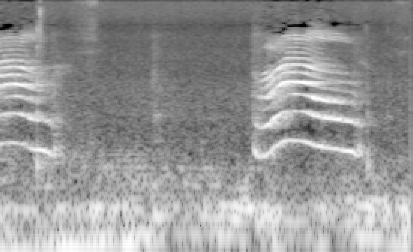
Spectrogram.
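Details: Domestic cat meowing, said to be angry at another cat, indoors: two long drawn-out meows, the second rising then slowly falling, separated by a pause of about two seconds, over a low steady background hum.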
